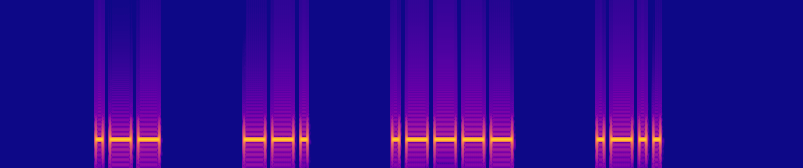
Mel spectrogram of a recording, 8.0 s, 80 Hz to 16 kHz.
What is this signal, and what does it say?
Morse code, heard as a keyed tone, about 17 wpm, spaced as for 8 wpm, 700 Hz. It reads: WG1L
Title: USA Call Signs - 4 Characters - 4x Character Spacing - 17wpm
